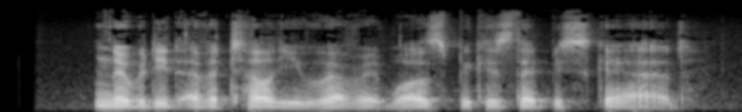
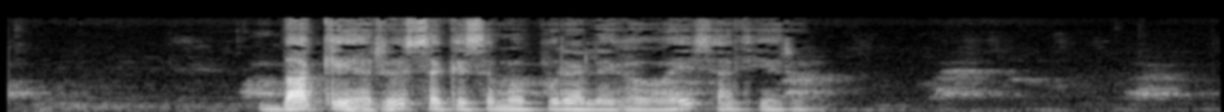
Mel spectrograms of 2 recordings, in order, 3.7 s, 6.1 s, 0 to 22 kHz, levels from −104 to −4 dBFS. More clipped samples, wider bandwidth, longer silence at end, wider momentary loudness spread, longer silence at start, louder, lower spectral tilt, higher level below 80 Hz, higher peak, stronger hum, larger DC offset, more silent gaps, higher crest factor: neither; first, 15 kHz vs 11.5 kHz; about the same, 0.25 s vs 0.3 s; second, 6 LU vs 17 LU; second, 0.45 s vs 1.2 s; second, -25 LUFS vs -22 LUFS; about the same, -4.5 dB/octave vs -5 dB/octave; second, -68 dBFS vs -50 dBFS; second, -4 dBFS vs 0 dBFS; neither; neither; neither; about the same, 20 dB vs 24 dB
